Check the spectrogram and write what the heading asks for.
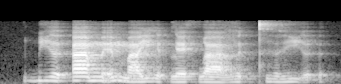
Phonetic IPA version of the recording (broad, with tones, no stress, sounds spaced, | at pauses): ɓ i˧ ə̯ ʔ aː˧ m ɛ̰˧˥ m aː˨˦ j l ə˨˩ t̚ l ɛ˧˩ h w aː˧˩ v ə˨˩ t̚ t̪ʰ ɨ̤˨˩ ə̯ ɣ ḭ˧˨ ə̯ ʔ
